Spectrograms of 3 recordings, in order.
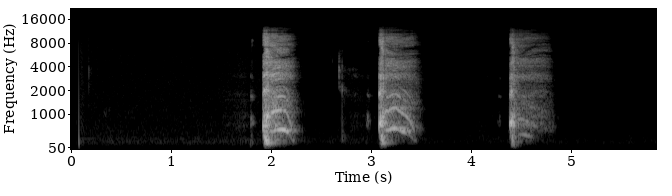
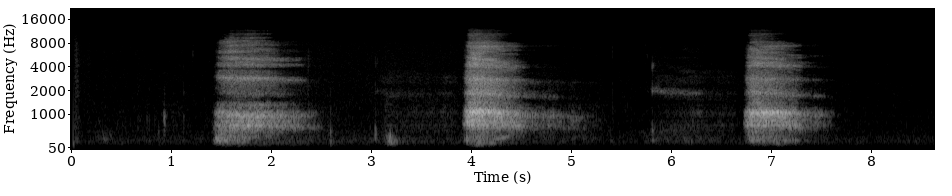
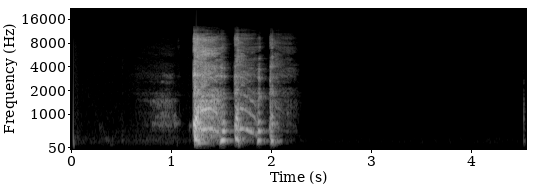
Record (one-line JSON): {"three_cough_length": "5.9 s", "three_cough_amplitude": 20790, "three_cough_signal_mean_std_ratio": 0.27, "exhalation_length": "8.6 s", "exhalation_amplitude": 7699, "exhalation_signal_mean_std_ratio": 0.36, "cough_length": "4.6 s", "cough_amplitude": 28303, "cough_signal_mean_std_ratio": 0.25, "survey_phase": "beta (2021-08-13 to 2022-03-07)", "age": "65+", "gender": "Female", "wearing_mask": "No", "symptom_none": true, "smoker_status": "Never smoked", "respiratory_condition_asthma": false, "respiratory_condition_other": false, "recruitment_source": "REACT", "submission_delay": "2 days", "covid_test_result": "Negative", "covid_test_method": "RT-qPCR", "influenza_a_test_result": "Negative", "influenza_b_test_result": "Negative"}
